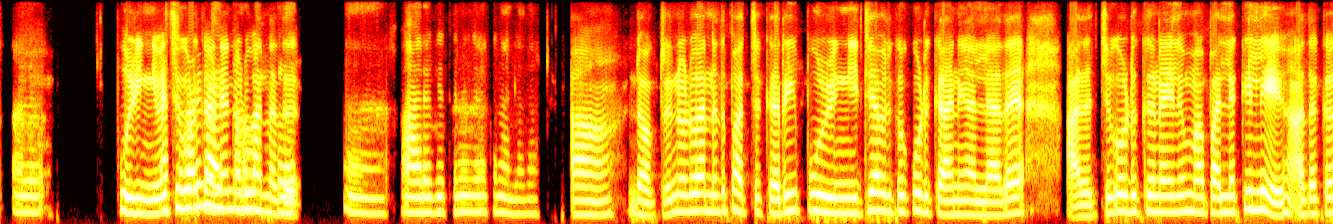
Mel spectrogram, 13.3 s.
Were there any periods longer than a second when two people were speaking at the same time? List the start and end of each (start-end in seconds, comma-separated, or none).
1.6-2.9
